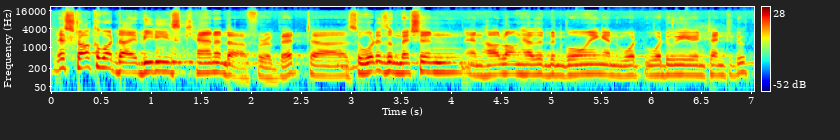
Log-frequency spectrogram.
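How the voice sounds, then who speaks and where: A man of middle pitch interviews guests in a polite, halting way, often pausing on fillers. His voice carries a long reverb, as if in a large hall. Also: fairly bright tone, slight background noise. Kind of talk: conference interview.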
